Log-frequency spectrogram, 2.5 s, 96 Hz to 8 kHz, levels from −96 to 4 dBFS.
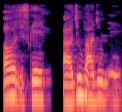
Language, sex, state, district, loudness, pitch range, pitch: Hindi, male, Chhattisgarh, Balrampur, -18 LUFS, 145-165 Hz, 160 Hz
